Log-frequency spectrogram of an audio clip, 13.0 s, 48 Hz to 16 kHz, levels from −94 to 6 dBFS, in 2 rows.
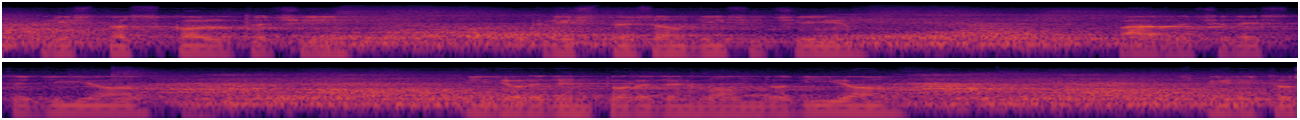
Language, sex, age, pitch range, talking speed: Italian, male, 60-79, 80-85 Hz, 55 wpm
